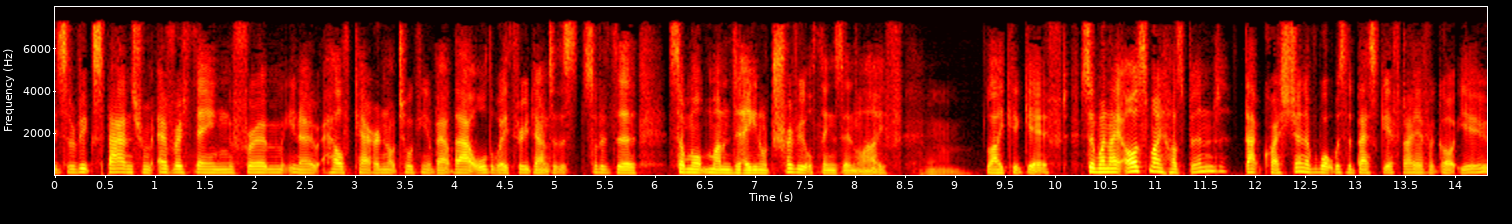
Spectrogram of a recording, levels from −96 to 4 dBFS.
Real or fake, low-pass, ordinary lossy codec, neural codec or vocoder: fake; 7.2 kHz; MP3, 48 kbps; codec, 16 kHz, 0.8 kbps, ZipCodec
